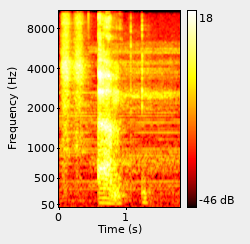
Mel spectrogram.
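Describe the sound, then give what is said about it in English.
A single loud fart, a short rough blast lasting about a third of a second, followed by a faint brief puff and near-quiet background. “Yes, I farted.”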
